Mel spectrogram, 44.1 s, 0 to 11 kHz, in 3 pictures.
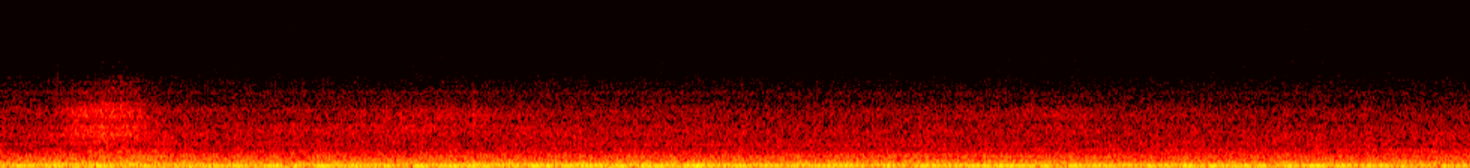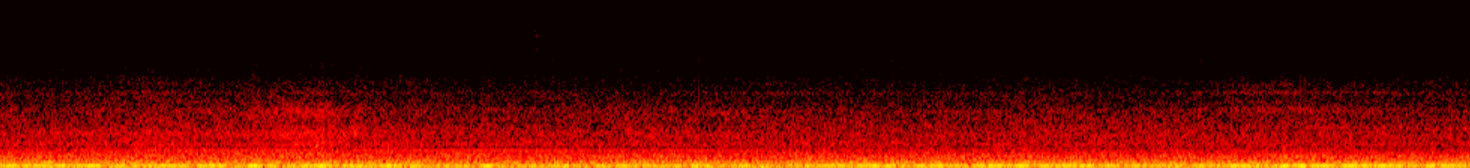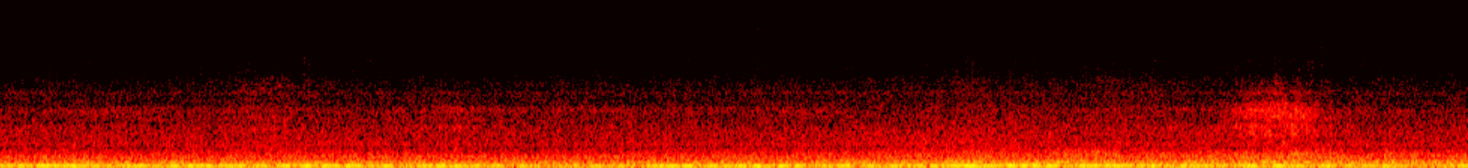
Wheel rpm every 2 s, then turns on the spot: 0, 0, 0, 0, 0, 0, 0, 0, 0, 0, 0, 0, 0, 0, 0, 0, 0, 0, 0, 0, 0, 0.
none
